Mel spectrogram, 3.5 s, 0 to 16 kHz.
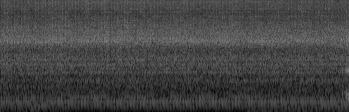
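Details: Honda HS35 snowblower engine, previously abandoned and not running, started after turning the fuel valve on to fill the bowl: settles into a steady, even buzz with no misses or surging; running cleanly.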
